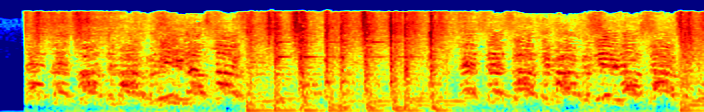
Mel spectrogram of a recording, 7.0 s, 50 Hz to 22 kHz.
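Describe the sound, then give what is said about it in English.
A dense crowd of some 15,000 to 20,000 street protesters in Hamburg, Germany chants and shouts together, loud and unbroken, as water cannons are brought out, punctuated by sharp rhythmic bangs and a low, droning horn-like tone that sounds for a few seconds midway. “They brought out the water cannons, and here's what it sounded like in the streets of Hamburg.”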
